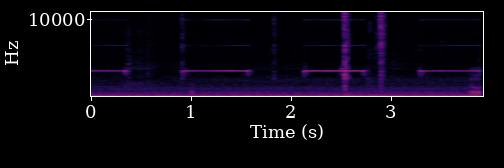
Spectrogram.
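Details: Junkyard garbage truck on a cold day with batteries under 10 V, jump-powered from a Silverado: a high half-second beep repeating about every second over a low diesel idle. This is the transmission do-not-shift warning.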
